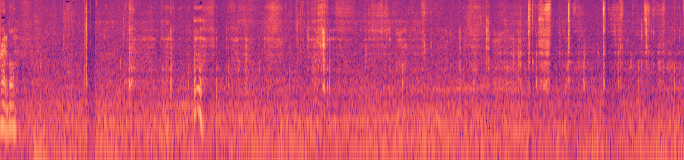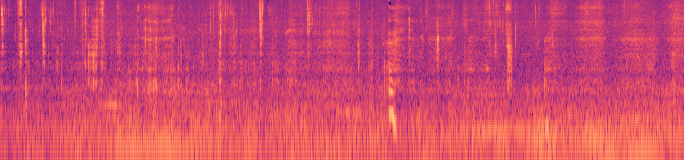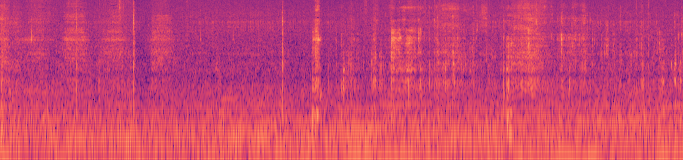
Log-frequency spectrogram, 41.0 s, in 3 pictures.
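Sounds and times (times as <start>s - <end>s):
low rumble: 0.0s - 41.0s
person chewing: 0.8s - 30.7s, 33.0s - 41.0s
lip-smacking and mouth clicks: 4.3s - 24.9s.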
